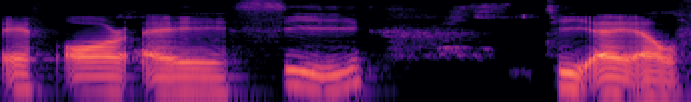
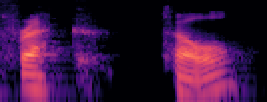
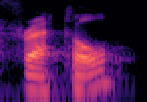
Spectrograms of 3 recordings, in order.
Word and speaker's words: fractal: it's not spelled right you spell it with a f r a c t-a-l Frac tell um not not frattle so fractal and then you said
